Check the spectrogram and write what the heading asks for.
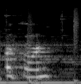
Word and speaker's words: Hartshorn: Hartshorn. – Hartshorn. – Wait. Yeah, like if a heart had a horn.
